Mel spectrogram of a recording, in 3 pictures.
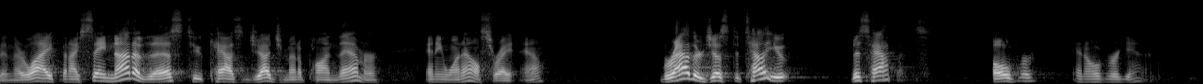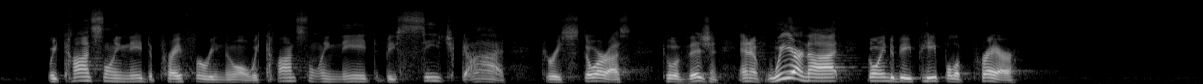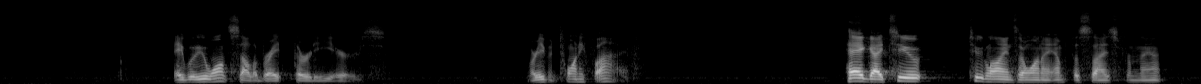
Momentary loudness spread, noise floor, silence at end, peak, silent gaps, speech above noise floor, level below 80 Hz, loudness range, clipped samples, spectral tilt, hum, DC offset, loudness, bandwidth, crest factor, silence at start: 16 LU; -72 dBFS; 0.4 s; -2 dBFS; none; 48 dB; -76 dBFS; 15 LU; under 0.1%; -6 dB/octave; none; under 0.1%; -24 LUFS; 13 kHz; 24 dB; 0 s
